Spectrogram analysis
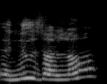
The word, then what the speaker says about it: nous allons: Now you'll notice that we make a liaison from the S to the A because the S is followed by a vowel. So normally we would say nous, but we have allons, so nous allons nous entraîner à prononcer quelques voyelles françaises.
